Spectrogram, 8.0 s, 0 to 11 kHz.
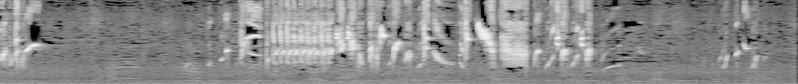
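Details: Wild-type European goldfinch (local 'khlawi' bird) singing in the 'btebta' style: scattered high chirps, then a dense burst of rapid buzzy trills and twittering notes from about 2.5 to 5 seconds, trailing into sparse tweets over faint low background hum.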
